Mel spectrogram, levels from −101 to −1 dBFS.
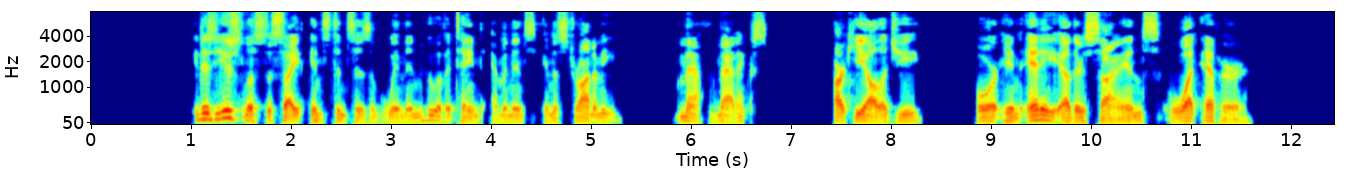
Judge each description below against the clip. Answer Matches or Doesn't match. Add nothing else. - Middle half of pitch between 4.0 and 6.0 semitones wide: Doesn't match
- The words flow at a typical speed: Doesn't match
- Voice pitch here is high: Doesn't match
